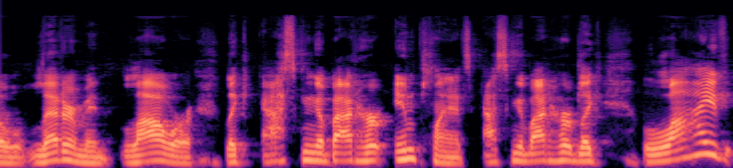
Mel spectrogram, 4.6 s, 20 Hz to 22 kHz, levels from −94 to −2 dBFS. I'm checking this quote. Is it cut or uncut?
cut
